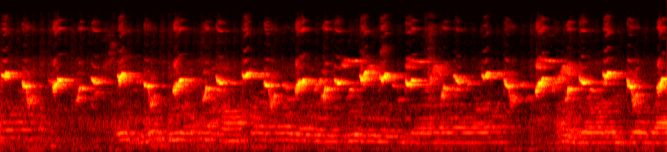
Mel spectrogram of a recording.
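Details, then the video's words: Sooty-headed bulbul pouring out a continuous, bouncy series of high chirped notes, rising and falling in quick succession for nearly seven seconds, close and loud. "suara burung crucukan bagus"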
